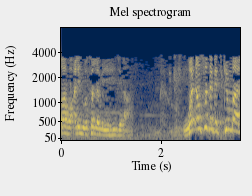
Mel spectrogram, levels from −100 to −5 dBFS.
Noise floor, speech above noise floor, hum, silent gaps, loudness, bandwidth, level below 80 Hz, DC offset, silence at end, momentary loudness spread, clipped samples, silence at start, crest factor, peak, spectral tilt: -44 dBFS; 23 dB; none; none; -22 LUFS; 3.9 kHz; -52 dBFS; under 0.1%; 0 s; 20 LU; under 0.1%; 0 s; 18 dB; -6 dBFS; -11 dB/octave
